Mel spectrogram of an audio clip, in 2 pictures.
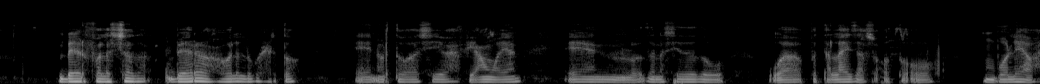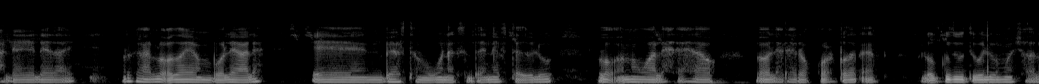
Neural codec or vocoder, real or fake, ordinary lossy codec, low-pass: none; real; none; none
